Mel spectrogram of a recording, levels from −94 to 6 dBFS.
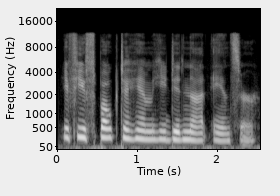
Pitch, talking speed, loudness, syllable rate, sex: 200 Hz, 210 wpm, -17 LUFS, 4.5 syllables/s, female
